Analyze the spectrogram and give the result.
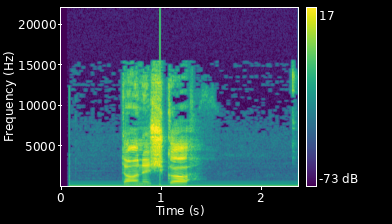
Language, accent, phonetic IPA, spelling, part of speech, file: Persian, Iran, [d̪ɒː.neʃ.ɡɒːʱ], دانشگاه, noun, Fa-دانشگاه.ogg
- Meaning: university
